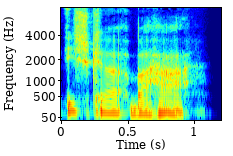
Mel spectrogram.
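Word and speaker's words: uisce beatha: Das Irische heißt übrigens Ishka Baha. Also das ist Ishka Baha, aus dem wurde dann Whisky. – Ist die Aussprache gesichert? – Die Aussprache ist gesichert, weil ich habe YouTube aufgemacht.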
